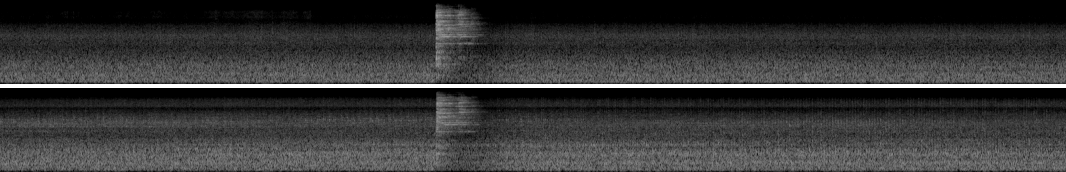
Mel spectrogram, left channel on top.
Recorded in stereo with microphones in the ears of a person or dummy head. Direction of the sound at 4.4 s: 35° left (ahead or behind).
